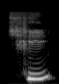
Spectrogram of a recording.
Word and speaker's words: qui: এটা যদি হতো তাহলে উচ্চারণ হতো ক। que আর এটা যদি হয় তাহলে হচ্ছে কি। qui.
